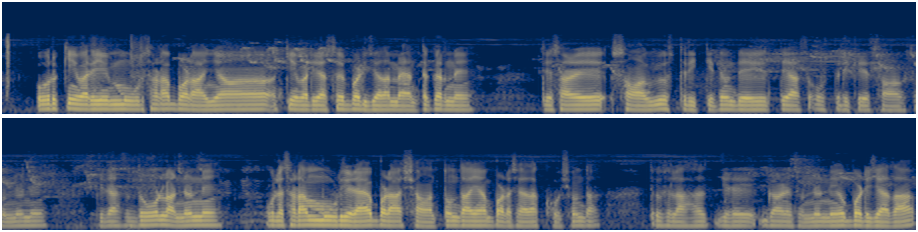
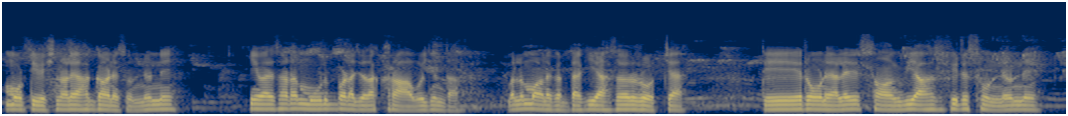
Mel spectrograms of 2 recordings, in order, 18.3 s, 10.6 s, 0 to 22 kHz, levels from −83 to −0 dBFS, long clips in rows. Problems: constant background noise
